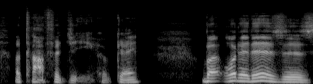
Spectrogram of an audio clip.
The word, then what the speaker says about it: autophagy: So when you see that PH, it's like an F, autophagy, okay?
